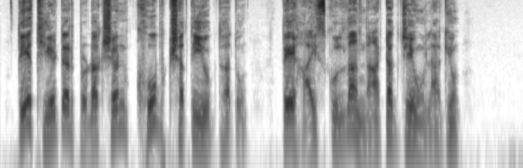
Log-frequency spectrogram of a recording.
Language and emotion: Gujarati, disgusted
